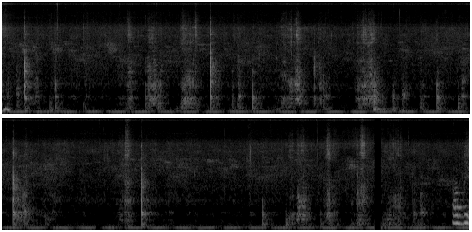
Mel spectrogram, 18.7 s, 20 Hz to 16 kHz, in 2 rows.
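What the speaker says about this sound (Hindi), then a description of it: "2 से 3 मिनट हर मसाले को भूनते जाएं" Spices roast and stir in a pan for Lahori street-style chikar cholay, a soft steady sizzle broken by scraping spoon strokes and occasional light clinks against the pan, fairly faint and continuous throughout.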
